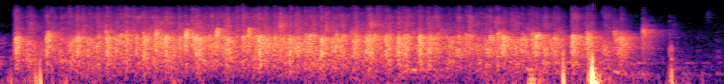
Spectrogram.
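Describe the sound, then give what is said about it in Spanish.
Loud audience applause for a man called up to read his poem at an event for mothers fighting for the memory of stolen babies, a dense steady wash of many hands clapping for several seconds, with a few sharper individual claps near the end before it fades out. “Pido un fuerte aplauso para él.”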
